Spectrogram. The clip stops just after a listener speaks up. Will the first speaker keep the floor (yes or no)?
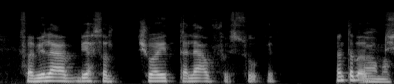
yes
